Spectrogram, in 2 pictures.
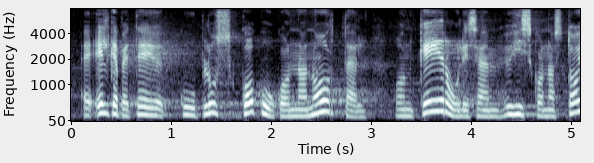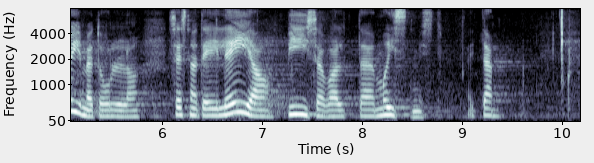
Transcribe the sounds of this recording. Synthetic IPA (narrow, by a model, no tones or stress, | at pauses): ʔe̞lɡ̥epe̞t̪ːeːkuːplusko̞ɡ̥uko̞nːɑno̞ːrt̪ˑe̞l | o̞nke̞ːɾulise̞myɦisko̞nːɑst̪o̞jme̞t̪ulːɑse̞st̪nɑd̪̥e̞jle̞jːɑpiːsɑvɑlt̪ˑmɤjst̪mist̪ | ɑ̰jt̪ːˑæ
